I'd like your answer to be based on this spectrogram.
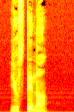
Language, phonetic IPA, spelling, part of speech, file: Polish, [juˈstɨ̃na], Justyna, proper noun / noun, Pl-Justyna.ogg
